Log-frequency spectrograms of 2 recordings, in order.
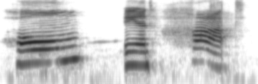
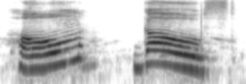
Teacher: can say o or can say ah hot is not correct home says o not ah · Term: long o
